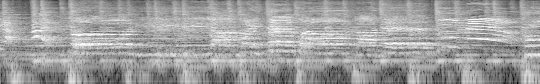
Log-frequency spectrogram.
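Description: A choir of girls singing a Māori waiata together, with a downward vocal glide about seven seconds in.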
